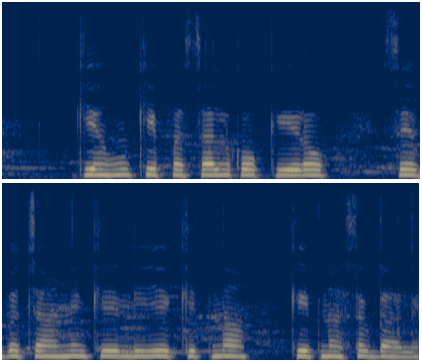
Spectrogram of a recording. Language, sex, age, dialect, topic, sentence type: Hindi, female, 41-45, Kanauji Braj Bhasha, agriculture, question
